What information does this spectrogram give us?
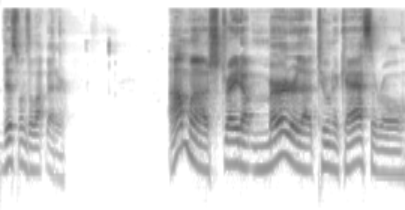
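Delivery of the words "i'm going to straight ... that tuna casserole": put-on slow country Texas drawl. Taking a turn in an accent game, saying a test sentence in a redneck Texas accent. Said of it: "Is that a Texas accent?".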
